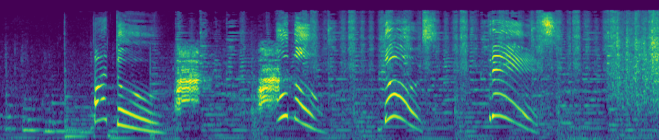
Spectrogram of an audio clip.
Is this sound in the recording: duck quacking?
yes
